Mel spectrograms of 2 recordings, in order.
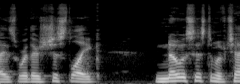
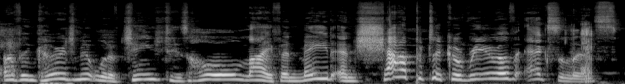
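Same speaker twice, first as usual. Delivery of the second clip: mock indignant forum rant; 8 semitones higher than usual. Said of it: "reading out forum post mockingly".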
